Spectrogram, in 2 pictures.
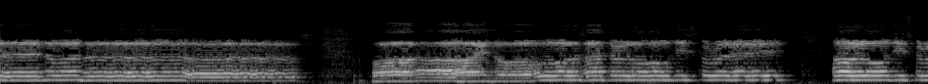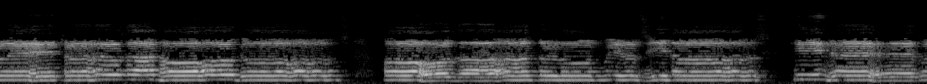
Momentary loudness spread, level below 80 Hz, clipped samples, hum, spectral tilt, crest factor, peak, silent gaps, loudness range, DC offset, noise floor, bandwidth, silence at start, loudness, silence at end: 10 LU; -68 dBFS; under 0.1%; none; -6 dB/octave; 18 dB; -8 dBFS; none; 5 LU; under 0.1%; -55 dBFS; 11 kHz; 0 s; -25 LUFS; 0 s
